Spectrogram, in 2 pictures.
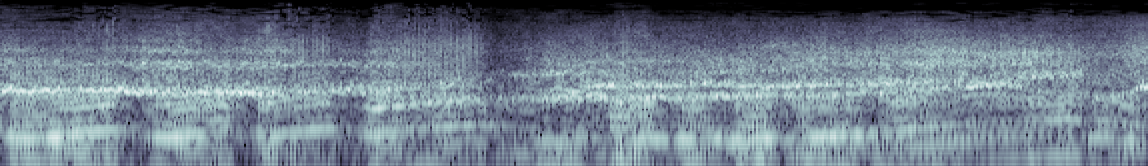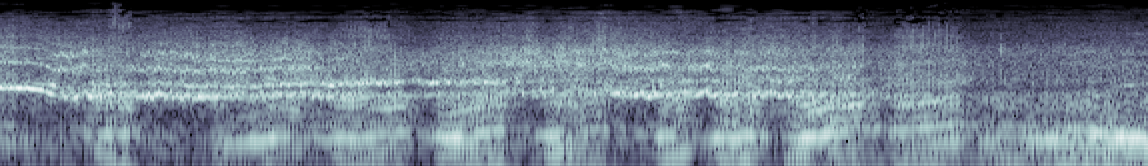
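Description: Ford Mustang doing drift donuts: the engine revs up and down over and over beneath a steady high squeal from the spinning rear tyres. There is a short dip in level about four seconds in.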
